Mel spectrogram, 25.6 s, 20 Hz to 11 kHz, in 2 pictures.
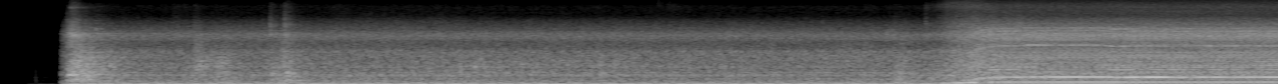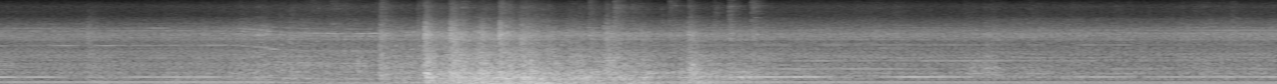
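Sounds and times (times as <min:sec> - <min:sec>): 
garbage truck loading in a big city: 0:00.6 - 0:03.6, 0:08.8 - 0:25.5.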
